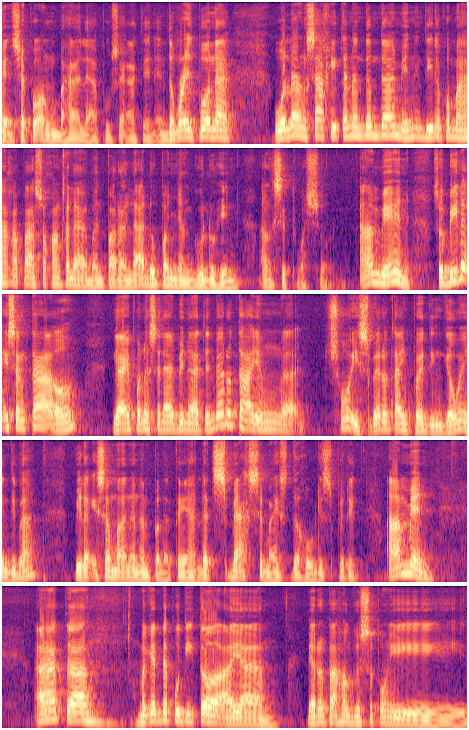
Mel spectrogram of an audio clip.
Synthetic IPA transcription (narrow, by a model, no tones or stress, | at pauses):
ɛnʃapo̞ʔɐŋbɐɦaːlɐpʊsɐʔa̰ːt̪ɪnʔɛ̰nd̪ɐmoɹnɪn̚po̞nɐ | wɐlaŋsaːkit̪ɐnɐŋd̪ɐmd̪aːmɪnhɪnd̪iːnɐpomɐkakɐpaːso̞kɐŋkɐlaːbɐnpaːɾɐlaːlopɐɲɐŋɡʊlʊɦɪnʔɐ̰ŋsɪt̪wɐ̰ʃjo̞̰nʔamɪnso̞biːlɐŋʔɪsaŋt̪aːʔo̞ | ɡaːjɐponɐŋsɪnaːbɪnaːt̪ɪnmɛːɾo̞nt̪aːjoŋ̰ | t͡ʃojsmɛːɾont̪aːjoŋpwɛːd̪ɪŋɡɐwɪnd̪ɪba | b̥iːlɐŋʔɪsaŋmaːnɐnɐŋpɐlɐt̪ɐja̰lɛt̪smaksɪmajsd̪ɐhowlispɪɾɪ̰t̪̚ | ʔamɪn | ʔɐt̪ɐmɐɡɐnd̪apʊd̪iːt̪o̞ʔɐjɐ | mɛːɾo̞npɐʔɐko̞ŋɡʊst̪opoŋɪ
